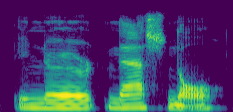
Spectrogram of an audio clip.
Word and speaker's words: international: social, helpful, essential, international. That's exactly right. International, you can reduce that T for sure.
